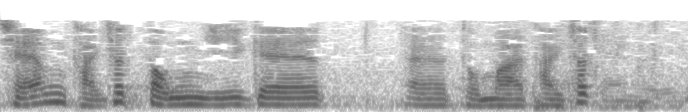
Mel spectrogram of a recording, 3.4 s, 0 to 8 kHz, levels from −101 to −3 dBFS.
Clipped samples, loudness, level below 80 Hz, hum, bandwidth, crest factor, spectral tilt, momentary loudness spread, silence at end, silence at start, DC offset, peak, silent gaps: under 0.1%; -42 LUFS; -68 dBFS; none; 4.8 kHz; 20 dB; -4.5 dB/octave; 8 LU; 0 s; 0 s; under 0.1%; -22 dBFS; none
